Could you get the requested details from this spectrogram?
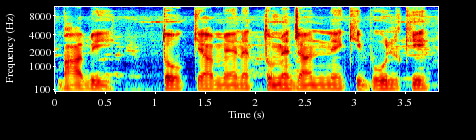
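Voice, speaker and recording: A man's voice: medium pitch, completely flat delivery, a little slow, fairly bright tone, lightly acted. A man reading the part of a shaken, ashamed young man in an audiobook, speaking hesitantly and pleadingly.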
